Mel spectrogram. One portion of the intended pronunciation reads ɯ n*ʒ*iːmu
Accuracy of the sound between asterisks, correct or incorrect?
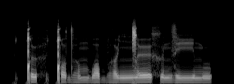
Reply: incorrect: z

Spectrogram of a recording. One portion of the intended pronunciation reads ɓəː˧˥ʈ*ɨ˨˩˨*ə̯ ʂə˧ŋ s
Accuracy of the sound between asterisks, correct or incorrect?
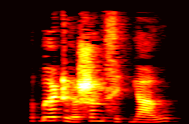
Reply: correct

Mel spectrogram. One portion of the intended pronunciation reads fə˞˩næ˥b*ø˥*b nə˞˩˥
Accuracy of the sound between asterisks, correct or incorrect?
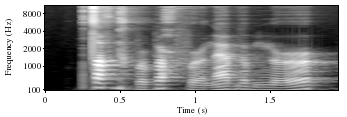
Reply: incorrect: ø˥˩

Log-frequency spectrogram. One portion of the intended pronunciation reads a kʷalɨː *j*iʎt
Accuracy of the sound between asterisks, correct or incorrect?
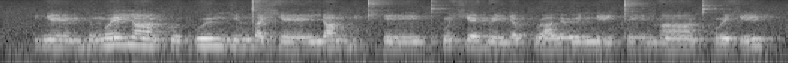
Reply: incorrect: ɲ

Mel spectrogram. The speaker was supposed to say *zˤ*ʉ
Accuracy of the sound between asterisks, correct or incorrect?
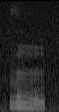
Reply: incorrect: ð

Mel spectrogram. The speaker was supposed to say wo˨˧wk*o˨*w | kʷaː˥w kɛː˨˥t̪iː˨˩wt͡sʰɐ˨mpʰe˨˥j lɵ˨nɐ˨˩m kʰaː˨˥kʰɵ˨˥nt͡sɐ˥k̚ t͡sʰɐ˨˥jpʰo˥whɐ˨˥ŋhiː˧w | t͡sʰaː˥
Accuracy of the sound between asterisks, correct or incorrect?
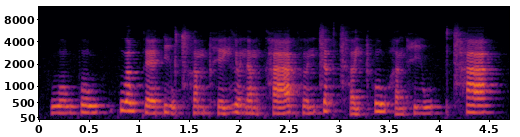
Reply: incorrect: o˧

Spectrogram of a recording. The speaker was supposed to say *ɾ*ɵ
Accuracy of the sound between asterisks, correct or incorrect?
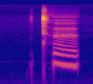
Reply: incorrect: tʰ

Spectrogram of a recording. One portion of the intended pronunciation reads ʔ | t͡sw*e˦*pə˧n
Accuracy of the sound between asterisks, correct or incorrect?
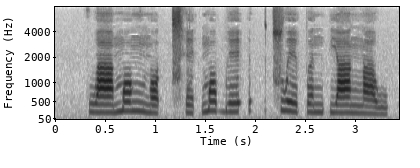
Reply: incorrect: e˥˧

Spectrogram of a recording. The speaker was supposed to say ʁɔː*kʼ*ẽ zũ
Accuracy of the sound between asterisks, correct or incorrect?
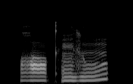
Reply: correct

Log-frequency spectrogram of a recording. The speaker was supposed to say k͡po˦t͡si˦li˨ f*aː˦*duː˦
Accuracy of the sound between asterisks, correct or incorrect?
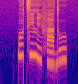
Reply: incorrect: aː˨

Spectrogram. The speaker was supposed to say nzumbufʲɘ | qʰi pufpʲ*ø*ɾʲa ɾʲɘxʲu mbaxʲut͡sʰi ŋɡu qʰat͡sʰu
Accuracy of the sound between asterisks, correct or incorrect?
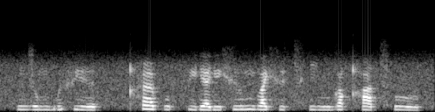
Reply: correct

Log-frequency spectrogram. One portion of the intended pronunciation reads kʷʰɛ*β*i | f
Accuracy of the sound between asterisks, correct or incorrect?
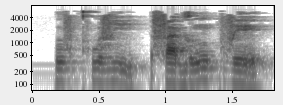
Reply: incorrect: v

